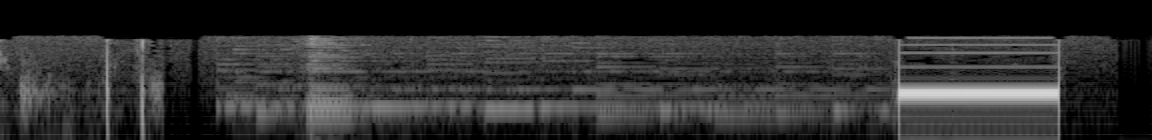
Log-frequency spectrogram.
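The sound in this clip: A telephone line tone while a call is put through to a supply department: one loud, steady tone of about a second, after a few clicks and a faint low hum.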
